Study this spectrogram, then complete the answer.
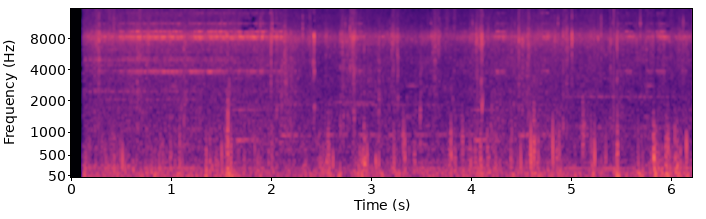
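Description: Waves splash and slap against a boat's hull.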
